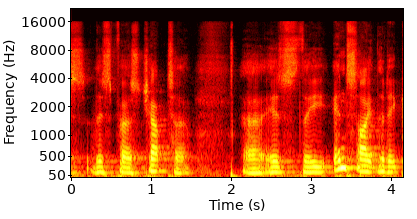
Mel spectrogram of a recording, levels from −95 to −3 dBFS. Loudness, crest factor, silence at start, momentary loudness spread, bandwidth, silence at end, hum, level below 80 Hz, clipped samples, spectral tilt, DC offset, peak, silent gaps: -22 LUFS; 18 dB; 0 s; 12 LU; 16.5 kHz; 0 s; none; -40 dBFS; under 0.1%; -6.5 dB/octave; under 0.1%; -4 dBFS; none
